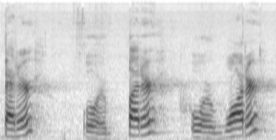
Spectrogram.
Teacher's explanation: Um, t flapping, so better or butter or water. That middle t sounds more like a duh in my accent.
